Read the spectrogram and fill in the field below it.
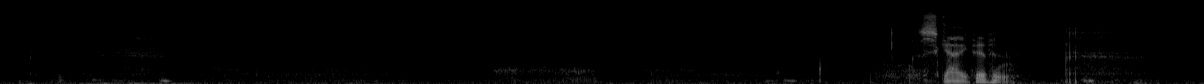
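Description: Cards rustle and slide against each other.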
